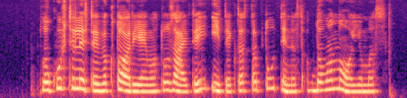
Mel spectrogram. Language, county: Lithuanian, Marijampolė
